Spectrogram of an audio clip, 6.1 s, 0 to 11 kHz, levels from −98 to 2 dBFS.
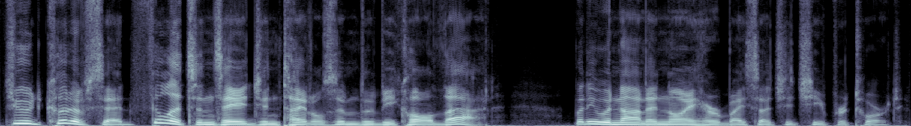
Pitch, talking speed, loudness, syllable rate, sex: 145 Hz, 225 wpm, -17 LUFS, 5.7 syllables/s, male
